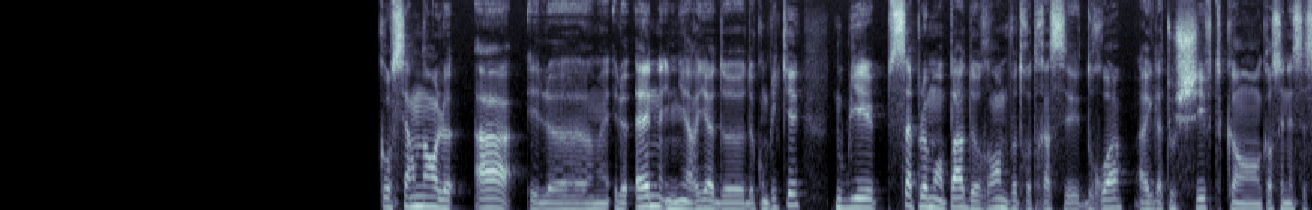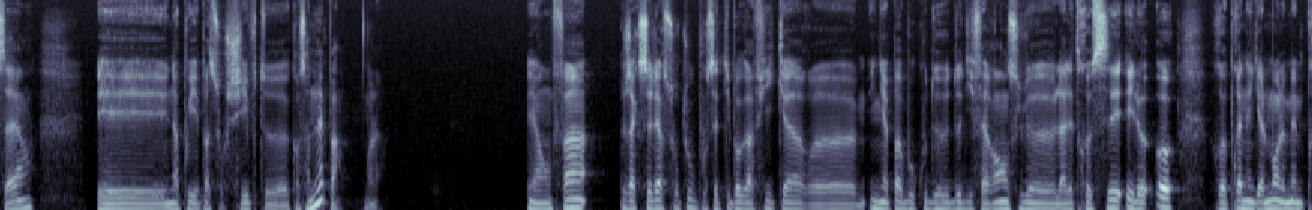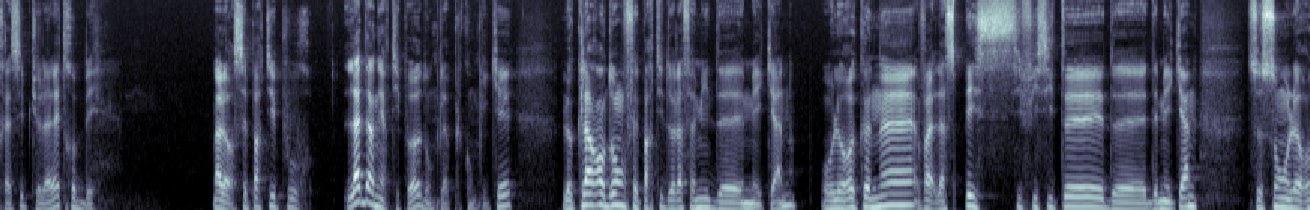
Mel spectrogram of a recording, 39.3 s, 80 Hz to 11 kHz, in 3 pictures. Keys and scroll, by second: 1.6 super+=, 12.5 super+z, 20.0 super+=, 22.2 super+z, 27.4 super+=, 27.5 super+y, 28.0 super+y, 28.1 super+y.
